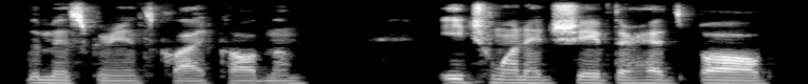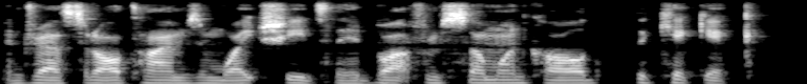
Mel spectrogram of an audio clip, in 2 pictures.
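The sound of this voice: Fairly low pitch from a man, bright and sharp in tone, with little pitch movement.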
